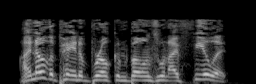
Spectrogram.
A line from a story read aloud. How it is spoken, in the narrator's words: Slim shouts from behind the crowd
